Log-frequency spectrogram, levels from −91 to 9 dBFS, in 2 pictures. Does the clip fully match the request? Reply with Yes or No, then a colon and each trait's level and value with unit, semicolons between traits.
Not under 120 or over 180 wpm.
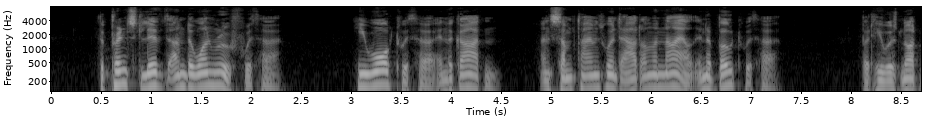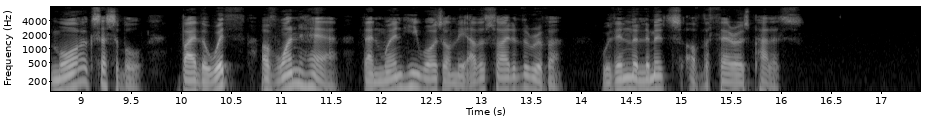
No: average, 195 wpm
